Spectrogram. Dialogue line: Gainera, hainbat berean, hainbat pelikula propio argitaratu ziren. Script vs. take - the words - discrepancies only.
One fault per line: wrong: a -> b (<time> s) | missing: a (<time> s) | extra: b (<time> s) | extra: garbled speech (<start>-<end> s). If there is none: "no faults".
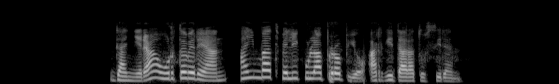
wrong: hainbat -> urte (1.6 s)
